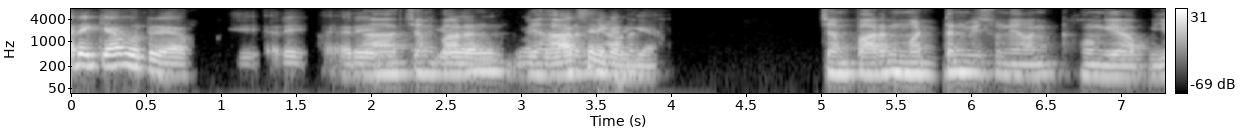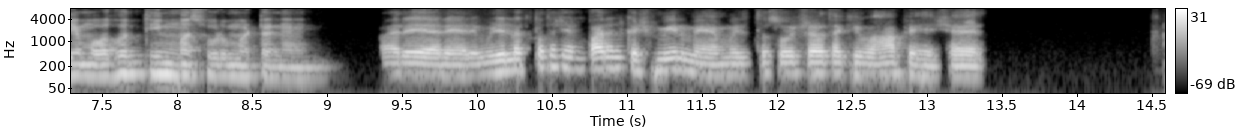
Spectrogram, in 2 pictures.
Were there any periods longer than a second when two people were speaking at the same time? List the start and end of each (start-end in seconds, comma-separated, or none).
2.0-3.7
